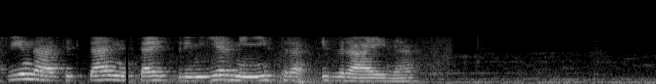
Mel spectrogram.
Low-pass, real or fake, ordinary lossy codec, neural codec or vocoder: 3.6 kHz; real; Opus, 24 kbps; none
